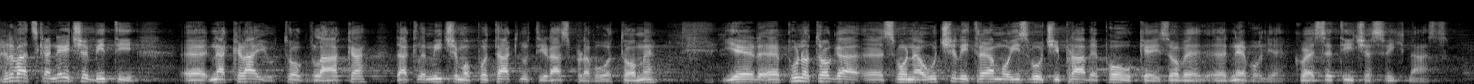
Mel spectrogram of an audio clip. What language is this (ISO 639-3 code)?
hrv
